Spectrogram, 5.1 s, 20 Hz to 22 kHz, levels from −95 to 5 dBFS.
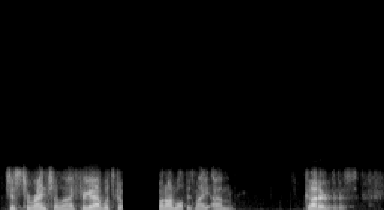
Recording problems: garbled, watery; badly; nothing above 4 kHz
audio freezing; at 1.5 s for 0.5 s
audio stuttering; at 4.5 s

